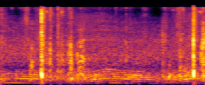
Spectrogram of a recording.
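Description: Punches landing on a hanging heavy bag: one sharp hit about half a second in, then a quick pair of hits near the end.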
